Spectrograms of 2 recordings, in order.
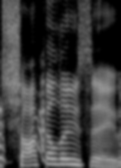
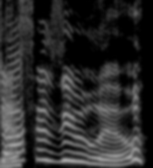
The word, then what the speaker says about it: Shaka Zulu: Ruth and Shakaluzu. I think that's what it is. Shakazulu. Oh, totally messed that up.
